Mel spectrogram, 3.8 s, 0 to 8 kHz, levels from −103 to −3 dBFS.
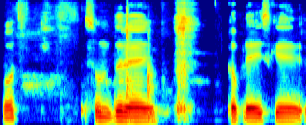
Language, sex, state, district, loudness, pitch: Rajasthani, male, Rajasthan, Churu, -16 LUFS, 120 Hz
